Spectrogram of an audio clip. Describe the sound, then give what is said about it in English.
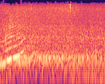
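A whale sings one rising, moaning upsweep with overtones, which gives way to a steady watery wash of lower tones and noise. Moderately quiet, with no voices. “Finally, the whale began to sing and chant, sing and chant.”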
